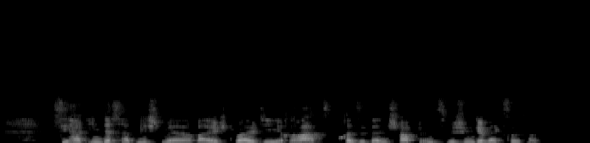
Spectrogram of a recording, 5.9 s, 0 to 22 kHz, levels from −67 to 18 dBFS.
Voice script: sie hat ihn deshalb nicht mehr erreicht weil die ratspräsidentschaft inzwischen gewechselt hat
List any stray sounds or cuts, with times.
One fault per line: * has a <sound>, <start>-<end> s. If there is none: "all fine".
all fine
